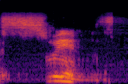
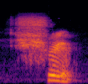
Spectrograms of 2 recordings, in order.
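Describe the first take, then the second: First: The word sounds like 'swims'. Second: The word sounds like standard 'shrimp'. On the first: The speaker calls it wrong. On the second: The speaker calls it right.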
